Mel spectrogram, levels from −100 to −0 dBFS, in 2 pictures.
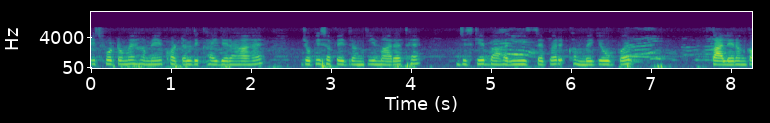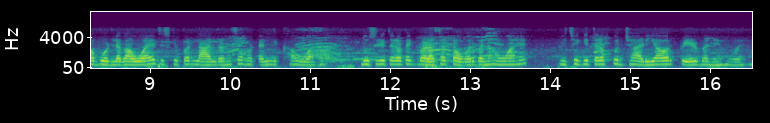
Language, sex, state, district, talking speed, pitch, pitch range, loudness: Hindi, female, Chhattisgarh, Raigarh, 220 wpm, 225 Hz, 215-240 Hz, -22 LUFS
